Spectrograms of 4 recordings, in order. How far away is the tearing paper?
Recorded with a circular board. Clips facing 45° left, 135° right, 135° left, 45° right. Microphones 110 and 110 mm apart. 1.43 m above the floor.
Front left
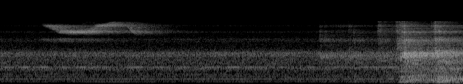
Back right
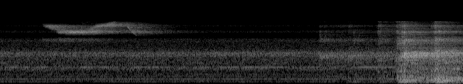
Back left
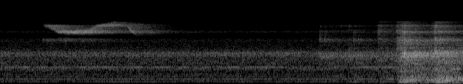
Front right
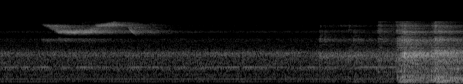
About 1.4 m.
